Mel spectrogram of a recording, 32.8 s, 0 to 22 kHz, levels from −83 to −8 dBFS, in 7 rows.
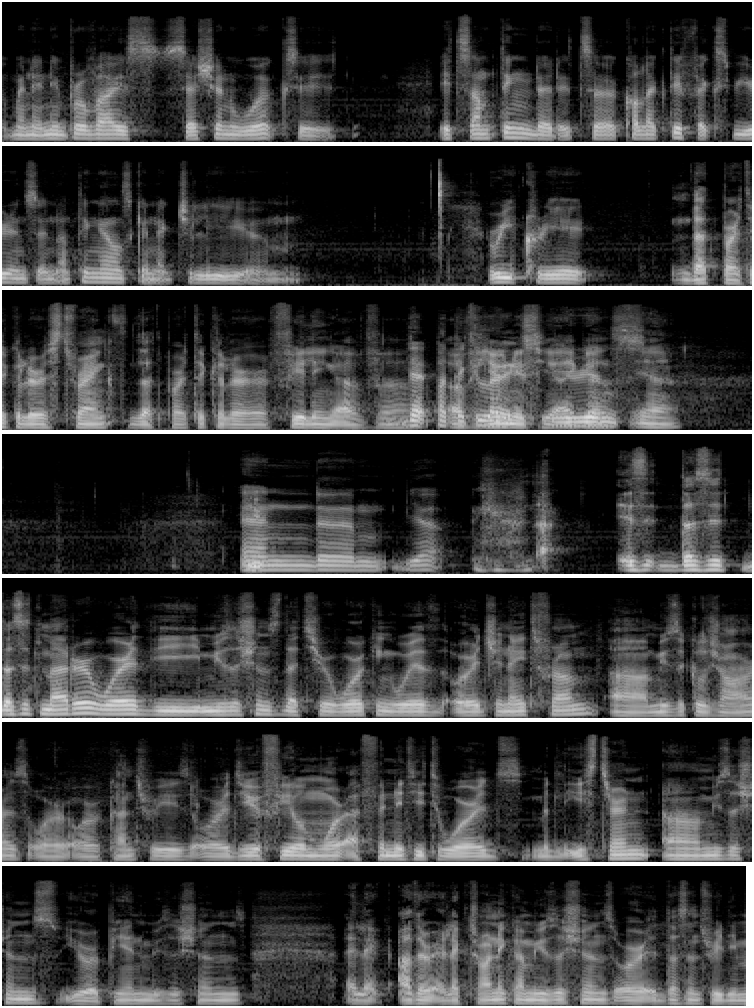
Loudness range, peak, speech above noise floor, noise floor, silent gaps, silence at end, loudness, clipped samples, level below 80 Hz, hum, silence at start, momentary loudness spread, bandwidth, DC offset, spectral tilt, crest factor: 6 LU; 0 dBFS; 37 dB; -64 dBFS; none; 0 s; -28 LUFS; under 0.1%; -56 dBFS; none; 0 s; 10 LU; 14.5 kHz; under 0.1%; -5 dB/octave; 28 dB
